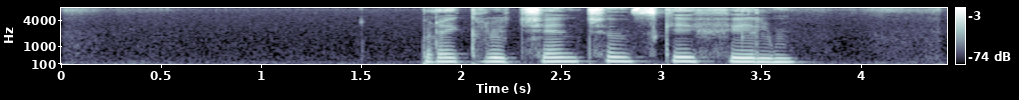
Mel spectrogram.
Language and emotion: Russian, neutral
